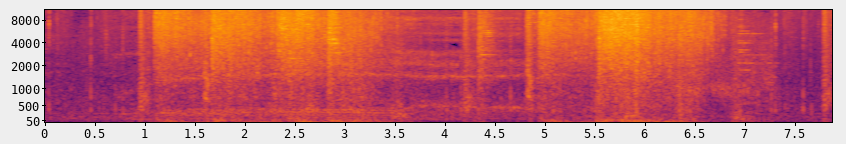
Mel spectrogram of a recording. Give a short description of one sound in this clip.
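Blades slash and strike with heavy, rushing blows.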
